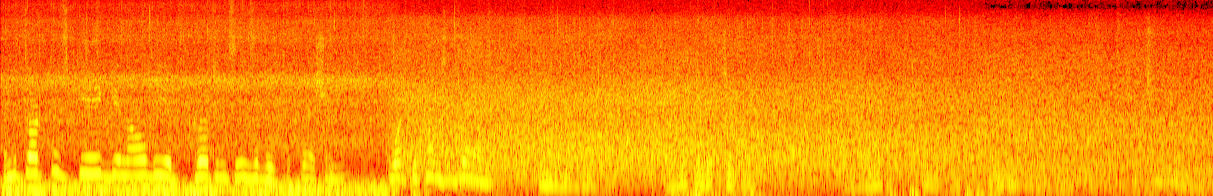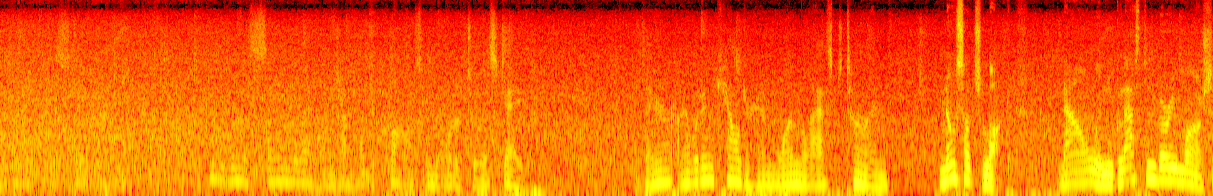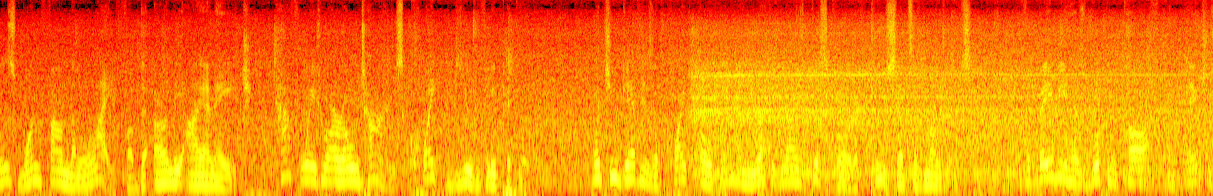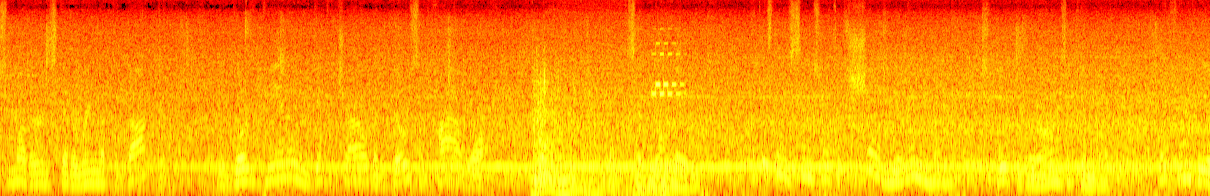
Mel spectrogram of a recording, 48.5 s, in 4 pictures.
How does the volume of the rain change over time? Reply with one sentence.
The volume of the rain goes down, then up.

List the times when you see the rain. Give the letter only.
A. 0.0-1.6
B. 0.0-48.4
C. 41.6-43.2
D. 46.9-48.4
B.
